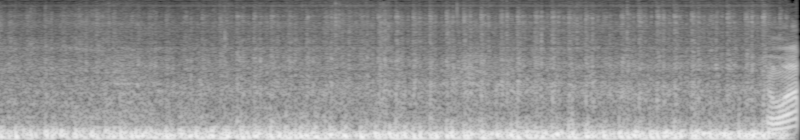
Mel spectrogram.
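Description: ATV engine idling, a steady low rumble.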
